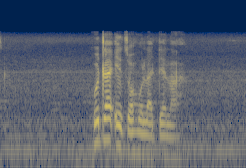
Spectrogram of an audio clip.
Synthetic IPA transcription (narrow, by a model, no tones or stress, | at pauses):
hʊt͡ɬʼaʔɪt͡sʼwaɦʊlatʼɛːla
